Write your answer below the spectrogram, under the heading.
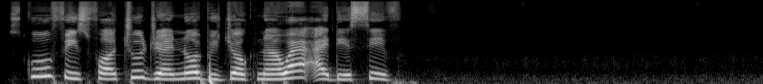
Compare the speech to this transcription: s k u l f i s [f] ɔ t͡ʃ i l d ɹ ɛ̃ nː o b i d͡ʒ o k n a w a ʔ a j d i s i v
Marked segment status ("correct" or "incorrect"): correct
